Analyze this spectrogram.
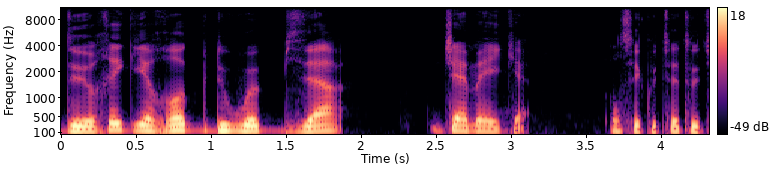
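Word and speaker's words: D'yer Mak'er: Alors prenez vos calepins, parce que je vais vous les appeler, ça s'écrit D'YER espace MAK'ER et ça se prononce Jamaica.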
